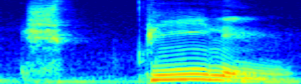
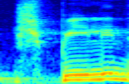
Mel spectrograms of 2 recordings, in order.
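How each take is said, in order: First: "شبيلين" drawn out slowly in two parts; two separate syllables. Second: Said in the usual way. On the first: Shown as a demonstration. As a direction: split "شبيلين" after a long first syllable, sh before p. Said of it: "خلي بالك في مقطعين". (شبيلين ببطء على مقطعين) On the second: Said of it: "يلا يا صديقي".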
